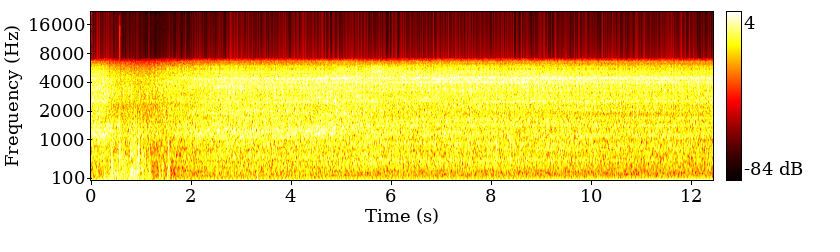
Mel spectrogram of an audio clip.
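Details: BMW M54 325 cold start: catches, then idles with an uneven, stumbling beat under a steady hum. Misfire logged in cylinders 3 and 5, sometimes 4, every morning. Crankcase valve, plugs, coils and fuel filter replaced, injectors cleaned. Ceases once warm past the blue zone. Cause unknown.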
